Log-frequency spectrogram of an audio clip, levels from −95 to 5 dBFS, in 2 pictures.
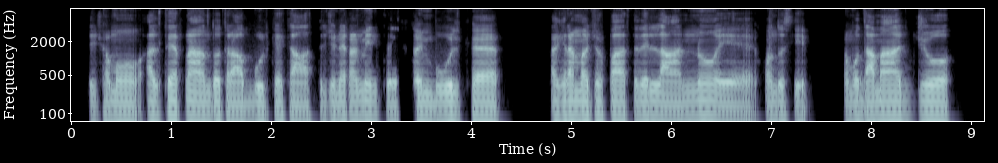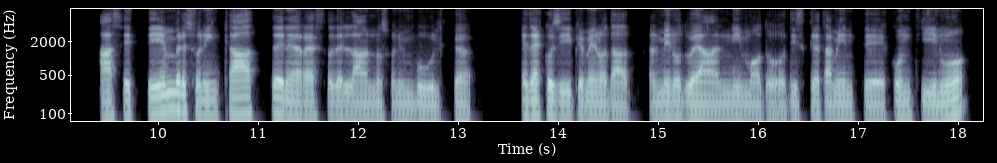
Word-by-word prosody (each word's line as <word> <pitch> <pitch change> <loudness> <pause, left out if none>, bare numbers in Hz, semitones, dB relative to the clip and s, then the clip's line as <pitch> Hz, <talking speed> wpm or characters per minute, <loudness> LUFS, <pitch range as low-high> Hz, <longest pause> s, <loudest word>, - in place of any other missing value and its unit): diciamo 80 -1 -2
alternando 80 -1 +2
tra 75 -1 +1
bulk 75 0 -4
e 80 - -1
cut 75 -1 -3
generalmente 80 +1 -2
tipo 80 - -4
in 80 0 -1
bulk 80 0 0 0.8
la 80 - -3
gran 85 +1 +2
maggior 85 0 0
parte 80 -1 0
dell'anno, 80 +1 +1
eh, 75 -1 -1
quando 80 +1 -4
sì, 80 - -7 0.3
diciamo, 80 +1 -3
da 80 -1 +4
maggio 80 -1 +1 0.6
a 85 - +5
settembre 105 +8 +3
sono 85 -6 -1
in 90 +1 -1
cut 100 +1 +4
e 100 -1 +6
nel 80 -2 +2
resto 80 0 -1
dell'anno 75 -1 0
sono 75 0 -8
in 75 0 -4
bulk 75 -1 -3 0.4
ed 85 - -1
è 85 -1 +6
così 85 -1 +2
più - - -1
o - - -6
meno 80 -1 +2
da 75 -3 -1
almeno 80 +1 -1
2 80 0 +3
anni, 75 +1 0
in 75 - -3
modo 75 - -2
discretamente 75 -1 -2
continuo. 80 - +1
80 Hz, 155 wpm, -24 LUFS, 75-85 Hz, 0.8 s, e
